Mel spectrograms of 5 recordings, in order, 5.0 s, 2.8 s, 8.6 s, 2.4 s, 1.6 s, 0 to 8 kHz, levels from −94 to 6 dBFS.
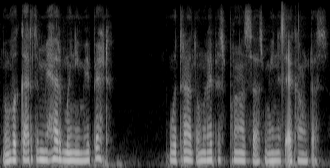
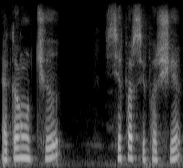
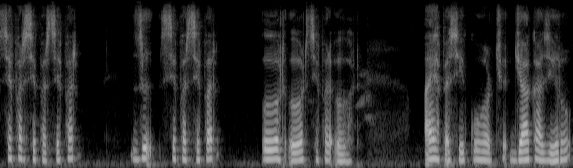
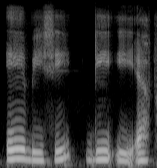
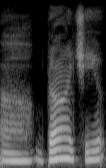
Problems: background sounds at intervals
